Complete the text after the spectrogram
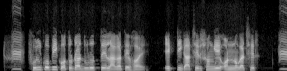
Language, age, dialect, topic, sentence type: Bengali, 25-30, Rajbangshi, agriculture, question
